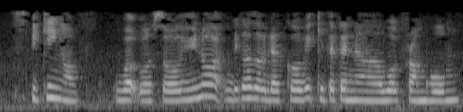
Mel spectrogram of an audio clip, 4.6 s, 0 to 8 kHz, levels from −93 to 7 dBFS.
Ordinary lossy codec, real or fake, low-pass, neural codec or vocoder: MP3, 24 kbps; real; 7.2 kHz; none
